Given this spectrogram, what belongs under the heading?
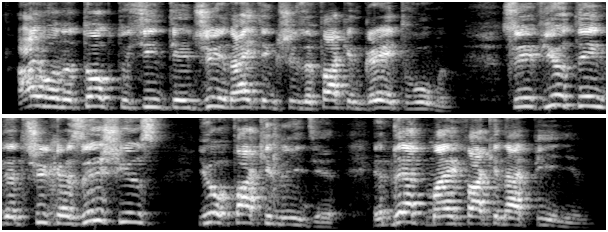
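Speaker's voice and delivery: ordinary delivery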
